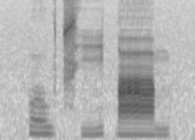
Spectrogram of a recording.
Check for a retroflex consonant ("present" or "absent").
absent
